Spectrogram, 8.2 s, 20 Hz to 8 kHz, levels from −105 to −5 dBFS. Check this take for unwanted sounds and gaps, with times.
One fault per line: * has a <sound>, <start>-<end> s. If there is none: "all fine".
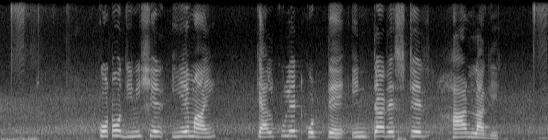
* has a dropout, 1.6-1.7 s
